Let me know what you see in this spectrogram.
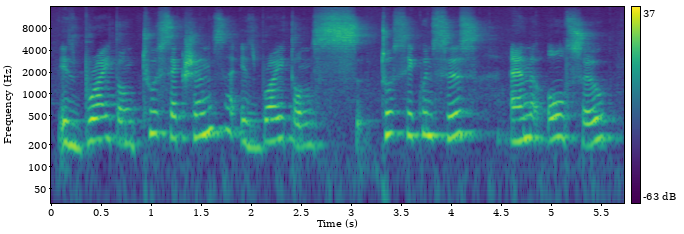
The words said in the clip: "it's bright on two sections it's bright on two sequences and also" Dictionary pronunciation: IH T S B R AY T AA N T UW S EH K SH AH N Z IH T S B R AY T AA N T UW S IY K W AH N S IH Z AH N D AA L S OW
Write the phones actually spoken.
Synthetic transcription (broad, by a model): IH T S B R AY T AA N T UW S EH K SH AH N Z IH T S B R AY T AA N T UW S IY K W AH N S IH Z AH N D AA L S OW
